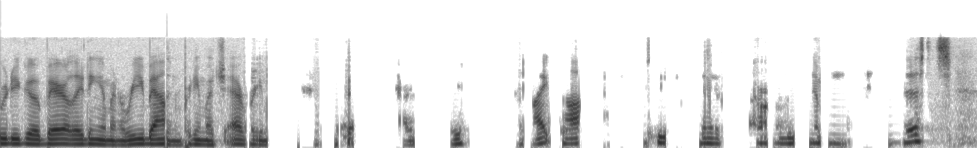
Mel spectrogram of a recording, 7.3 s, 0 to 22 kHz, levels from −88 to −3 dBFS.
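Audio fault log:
1.23 s, CD skip: a tick and a brief mute of about 15 ms, then the sound resumes from another point, as when the laser jumps a track turn. The waveform shows a short gap with a discontinuity, and the spectrogram a thin vertical broadband line.
1.85 to 6.99 s, speech suppressed in double talk: the speech dips, thins and drops out in pieces for about five seconds, falling by roughly 40 dB at its deepest. The likely cause is an echo canceller turning both sides down at once. The waveform envelope shows ragged, sunken stretches, and the spectrogram shows faded, gappy energy, with the top edge already ending at 8 kHz from the call processing.
3.90 to 3.95 s, other side's voice leaking through: a faint scrap of a second voice about 35 dB below the speech, likely echo the canceller left in the microphone signal. It appears as a brief, weak smudge of harmonic energy on the spectrogram, barely visible in the waveform.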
